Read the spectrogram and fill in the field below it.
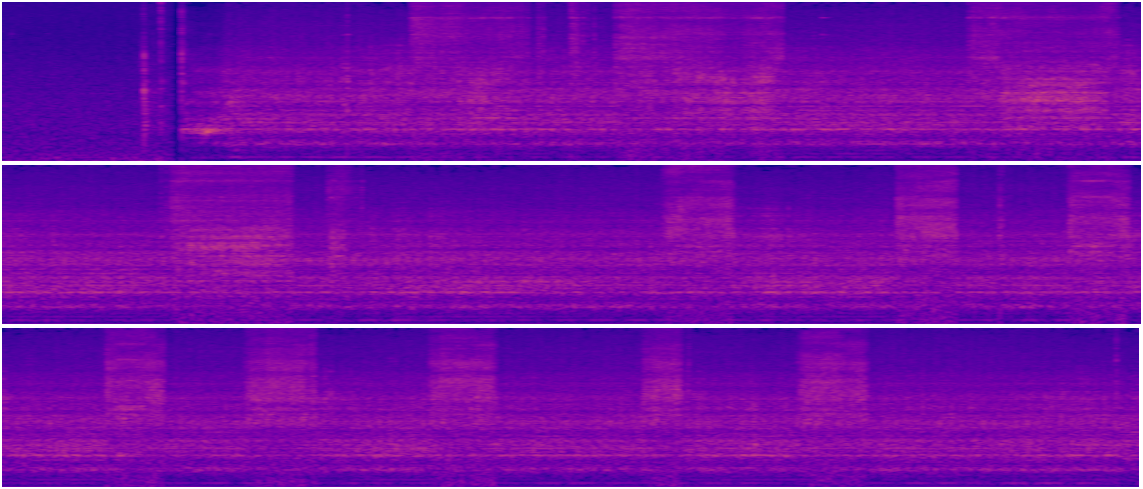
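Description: Cut copper tubing being smoothed and flattened, likely by filing or sanding, giving steady rough rubbing strokes in repeated bursts, close and continuous, with no talking.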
